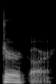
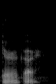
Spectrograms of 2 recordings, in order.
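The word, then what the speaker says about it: Duergar: uh I know it's it's it is durar yeah I don't know why I always pronounce it durgar just sounds cool uh he's a durgar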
